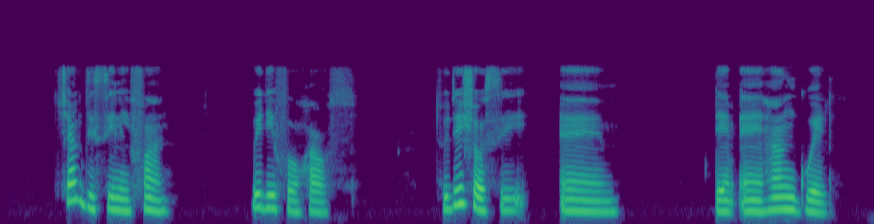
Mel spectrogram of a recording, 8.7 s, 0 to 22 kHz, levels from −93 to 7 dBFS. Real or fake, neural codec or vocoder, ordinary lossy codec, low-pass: real; none; none; 7.2 kHz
